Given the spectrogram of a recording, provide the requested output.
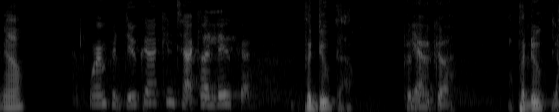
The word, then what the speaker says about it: Paducah: We're in Paducah, Kentucky. Paducah. How do you say it? Paducah.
